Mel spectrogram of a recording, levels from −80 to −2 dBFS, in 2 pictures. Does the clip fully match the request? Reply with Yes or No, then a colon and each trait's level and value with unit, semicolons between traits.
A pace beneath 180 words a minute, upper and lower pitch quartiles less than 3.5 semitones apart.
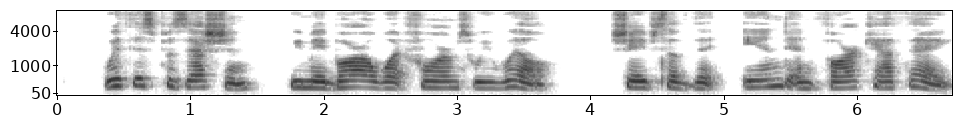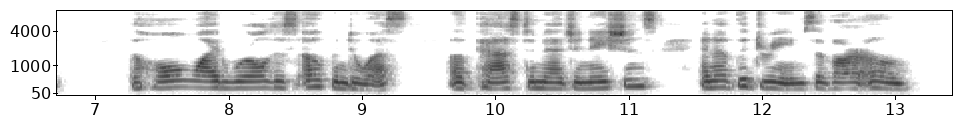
Yes: average, 155 wpm; narrow, 2.4 semitones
